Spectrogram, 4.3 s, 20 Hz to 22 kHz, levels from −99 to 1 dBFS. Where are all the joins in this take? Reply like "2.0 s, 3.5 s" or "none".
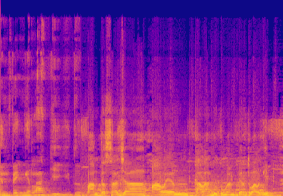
1.2 s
